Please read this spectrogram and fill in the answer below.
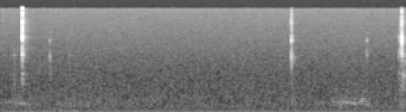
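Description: Near silence with one short, sharp click about a quarter-second in and a fainter click near the end.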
